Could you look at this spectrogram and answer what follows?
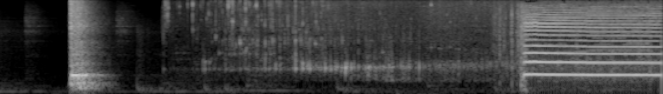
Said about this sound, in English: That's the champagne pouring. Isn't that good? What a great sound effect that is.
